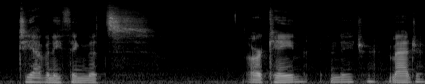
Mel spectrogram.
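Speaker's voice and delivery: voice dropped low. Leaning in to ask another character a question: lower voice. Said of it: "I'll lean in and at a lower voice".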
